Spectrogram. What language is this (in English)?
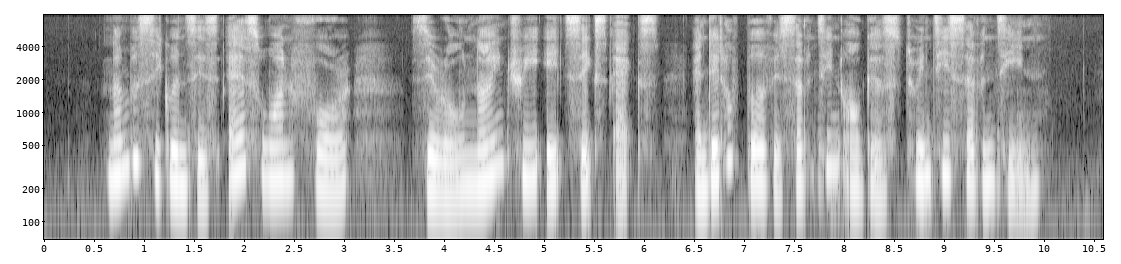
English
